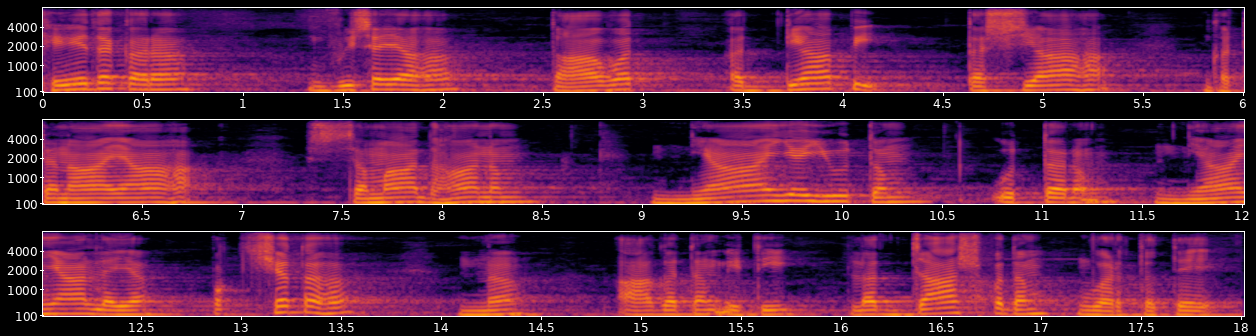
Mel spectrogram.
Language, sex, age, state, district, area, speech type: Sanskrit, male, 18-30, Manipur, Kangpokpi, rural, spontaneous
